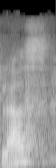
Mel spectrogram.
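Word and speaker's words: Law: du financier écossais Lass, donc ça s'écrit là-haut, mais ça se prononce Lass, et 1 milliard de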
